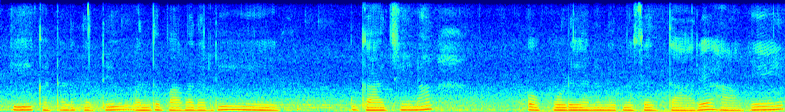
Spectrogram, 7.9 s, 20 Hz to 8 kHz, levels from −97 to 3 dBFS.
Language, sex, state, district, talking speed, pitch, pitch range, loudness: Kannada, female, Karnataka, Mysore, 60 wpm, 190 Hz, 180-205 Hz, -26 LUFS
